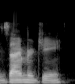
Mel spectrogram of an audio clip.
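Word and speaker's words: Zymurgy: No, actually we said it right, Zymergy.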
